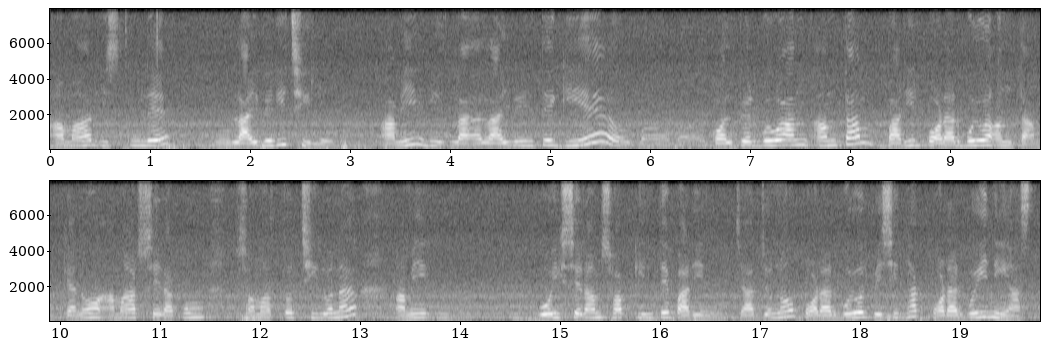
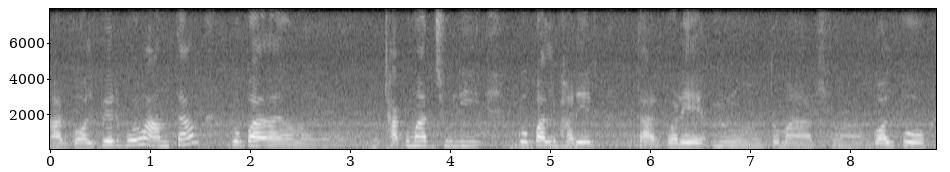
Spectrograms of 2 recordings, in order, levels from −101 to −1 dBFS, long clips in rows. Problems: constant background noise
